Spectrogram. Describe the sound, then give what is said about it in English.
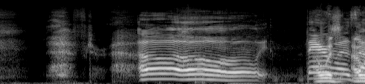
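A sharp, voiced inhale from a person, drawn out for about a second with a wavering, slightly strained tone. Short breathy vocal sounds come before it and another voiced burst follows. “I was mid inhale.”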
